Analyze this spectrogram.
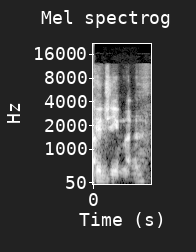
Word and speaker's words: Kojima: We got John Moxley going against it's Kojima, right? Yeah, Satoshi Kojima. Yeah, I listened to just double check the pronunciation, but I know you're a big New Japan guy.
